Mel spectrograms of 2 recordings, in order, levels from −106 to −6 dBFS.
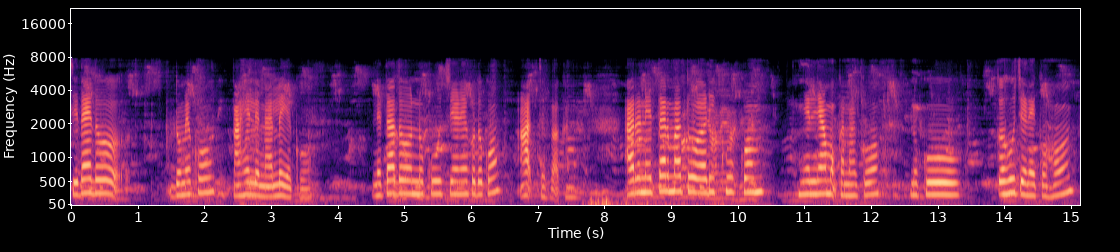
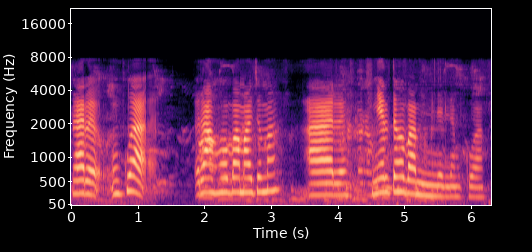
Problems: background sounds at intervals, continuous background conversations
